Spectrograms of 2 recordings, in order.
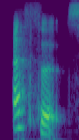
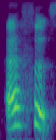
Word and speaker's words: effort: the same meaning um efforts i'm trying to find somewhere around here uh yeah so efforts there is efforts has the the um emphasis on the first syllable okay effort effort that's good yeah and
